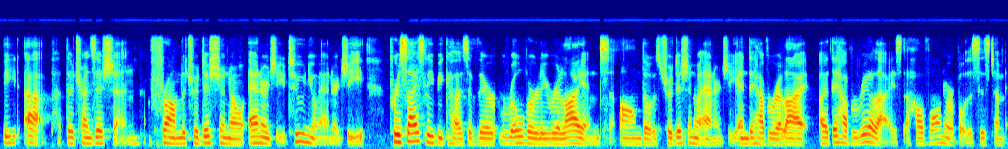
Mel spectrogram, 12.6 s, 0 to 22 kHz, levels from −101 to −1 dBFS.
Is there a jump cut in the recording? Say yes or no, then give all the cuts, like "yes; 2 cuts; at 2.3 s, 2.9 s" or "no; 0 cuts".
no; 0 cuts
